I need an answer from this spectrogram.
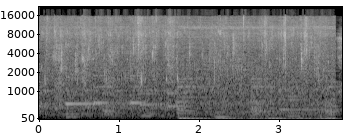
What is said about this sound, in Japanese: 血を洗い流していきます。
